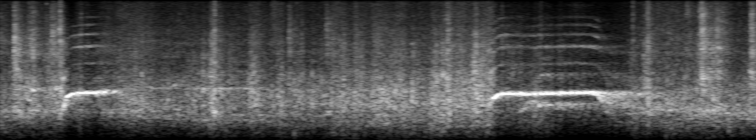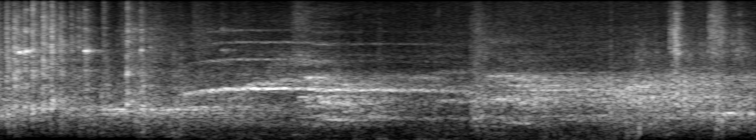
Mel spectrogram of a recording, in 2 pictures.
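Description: Matterhorn Bobsleds roller-coaster sled running along its track: a steady rattling rumble with many sharp clacks. Two high, held squeals come about a second in and again about five seconds in.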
